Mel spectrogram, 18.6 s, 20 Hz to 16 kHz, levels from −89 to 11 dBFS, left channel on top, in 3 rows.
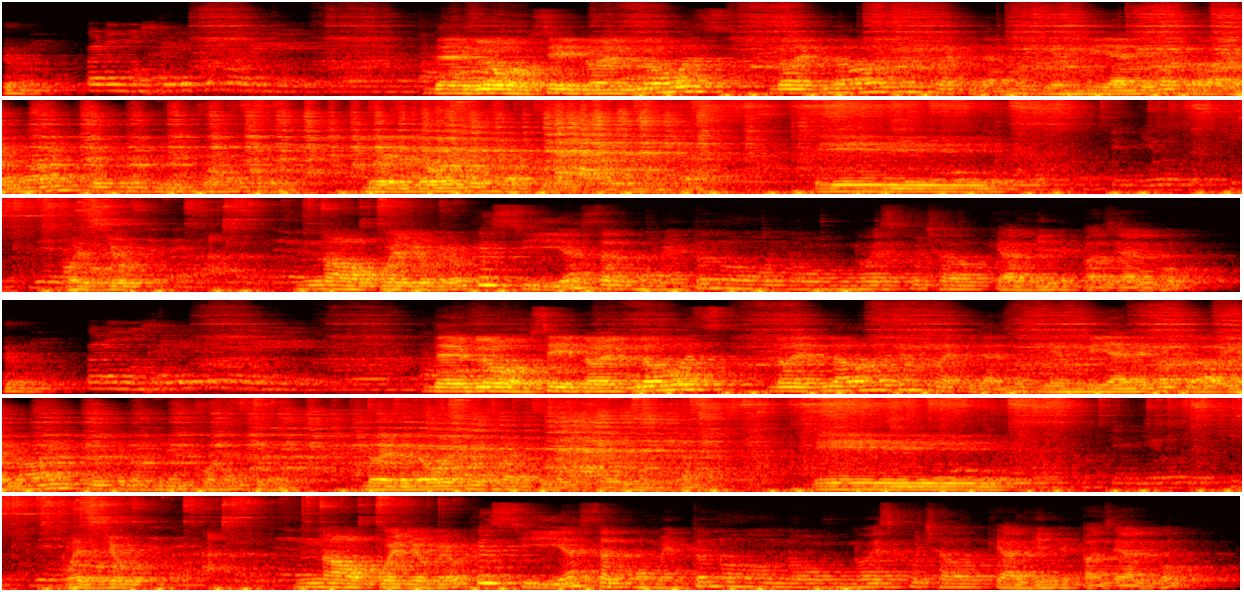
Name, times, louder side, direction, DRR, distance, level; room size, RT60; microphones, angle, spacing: voice 1, 0.0-2.6 2.9-3.5 10.3-14.0, left 1 dB, 15° left, -4 dB, 0.6 m, -36 dB
sound 1, 0.5-10.7 11.0-11.6 12.0-12.1 12.8-12.9 14.5-14.6 15.1-15.2 15.6-15.7 16.2-16.3 16.8-17.2, left 3 dB, 75° left, 0.5 m, -30 dB
voice 2, 2.1-3.5 3.8-7.7 8.0-9.7 10.2-11.2 12.7-13.0 13.4-13.5 13.9-18.3, equal, 25° right, -2 dB, 0.3 m, -23 dB
sound 2, 3.1-16.6, left 1 dB, 55° right, 1.0 m, -35 dB
sound 3, 7.1-7.6 7.9-14.7, right 2 dB, 85° right, 1.3 m, -32 dB
2.6 x 2.3 x 3.8 m, 1.0 s
head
